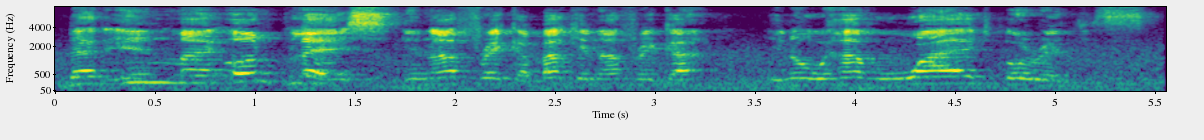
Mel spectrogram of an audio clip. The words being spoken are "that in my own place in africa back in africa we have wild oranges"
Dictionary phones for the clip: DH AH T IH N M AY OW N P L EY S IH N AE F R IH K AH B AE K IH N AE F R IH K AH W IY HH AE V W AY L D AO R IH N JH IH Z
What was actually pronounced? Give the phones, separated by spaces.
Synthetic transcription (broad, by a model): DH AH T IH N M AY OW N P L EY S IH N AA F R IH K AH B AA K IH N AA F R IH K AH W IY HH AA V W AY D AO R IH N JH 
